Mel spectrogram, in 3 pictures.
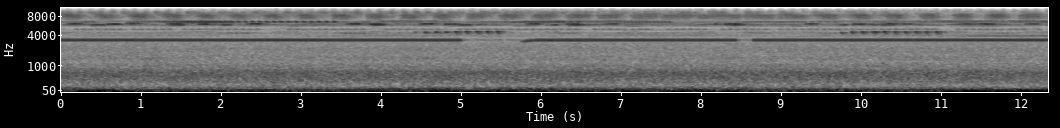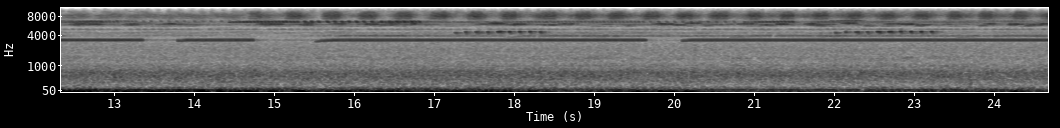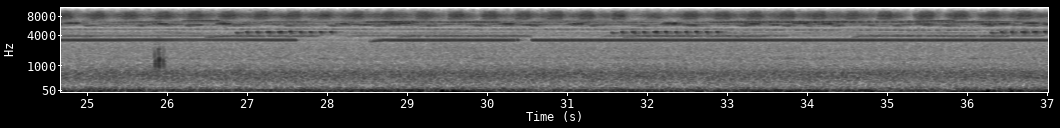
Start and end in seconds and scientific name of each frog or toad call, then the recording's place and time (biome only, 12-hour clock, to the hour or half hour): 25.8	26.0	Phyllomedusa distincta
Atlantic Forest, 9:30pm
